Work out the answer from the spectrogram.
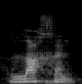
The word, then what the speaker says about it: lachen: If there's a double consonant or two consonants that are not the same, so for instance CH for the word laughing, that's lachen. CH, two consonants, so the pronunciation is A, lachen.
